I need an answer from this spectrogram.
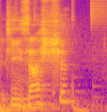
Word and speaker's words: Tisas: Si scrive Tisas, si legge Tisash, che in Brianzolo fa anche rima con Besash, cioè un accrocchio, un qualcosa che sta insieme con gli stuzzicadenti.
